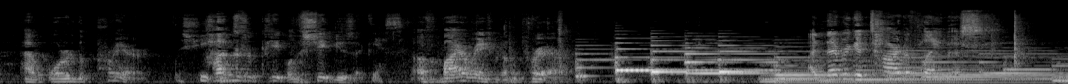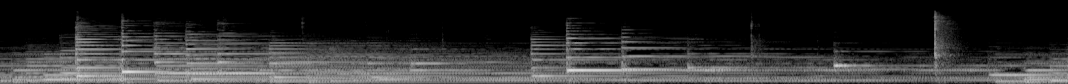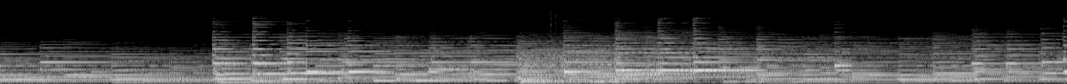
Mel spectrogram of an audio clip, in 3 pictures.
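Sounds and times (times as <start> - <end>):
slow piano melody: 5.7 - 32.0
low piano bass notes: 6.2 - 32.0.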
